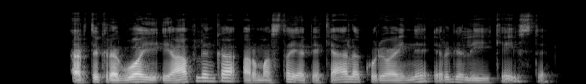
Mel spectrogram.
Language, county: Lithuanian, Klaipėda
